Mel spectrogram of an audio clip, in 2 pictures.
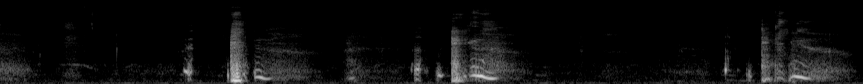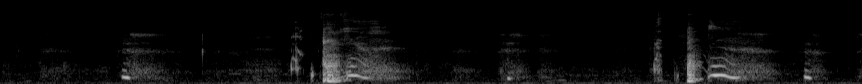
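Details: Intense allergy sneezing fit, unusual for this person and felt as a swirling nasal irritation: about five strong, sharp sneezes with gasping in-breaths between them.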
